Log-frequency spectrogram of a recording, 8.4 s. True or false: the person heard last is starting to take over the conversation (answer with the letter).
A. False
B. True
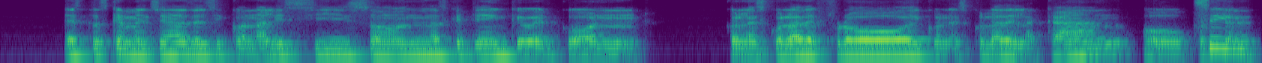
B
